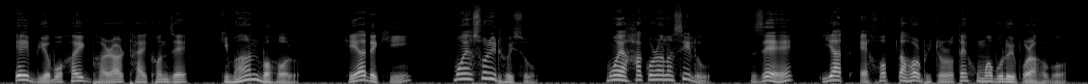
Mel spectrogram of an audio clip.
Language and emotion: Assamese, surprised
